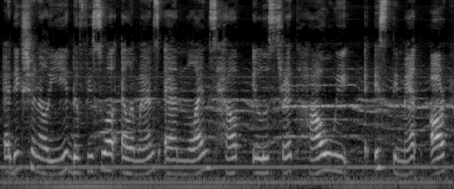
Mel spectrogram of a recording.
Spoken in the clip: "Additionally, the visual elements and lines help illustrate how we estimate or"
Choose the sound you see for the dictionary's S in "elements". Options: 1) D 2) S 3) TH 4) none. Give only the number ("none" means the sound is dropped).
2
